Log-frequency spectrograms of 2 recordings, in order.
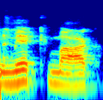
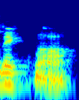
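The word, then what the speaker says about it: Mi'kmaq: Oh, Greg, how did you say this was pronounced? I forgot. Magma. Magma. That's it. I kept saying, Mick, Mak, because that's the Canadian friends that called it that.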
